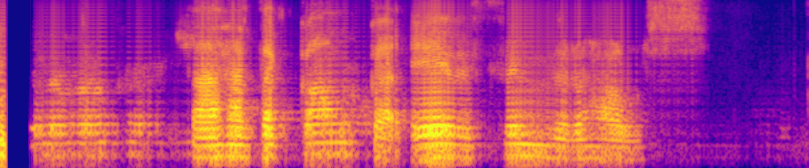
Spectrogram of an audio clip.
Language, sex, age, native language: Icelandic, female, 12, Icelandic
